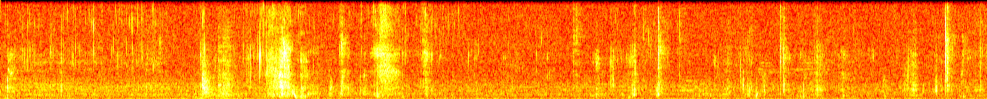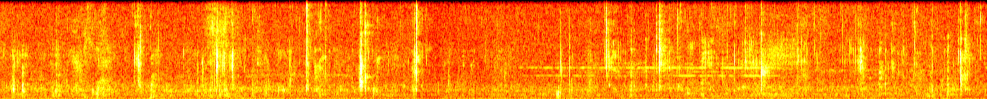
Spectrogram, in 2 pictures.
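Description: Close-miked chewing and mouth sounds of two people eating rice and fish curry by hand, with frequent short, sharp smacks and clicks. A steady low hum runs underneath.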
